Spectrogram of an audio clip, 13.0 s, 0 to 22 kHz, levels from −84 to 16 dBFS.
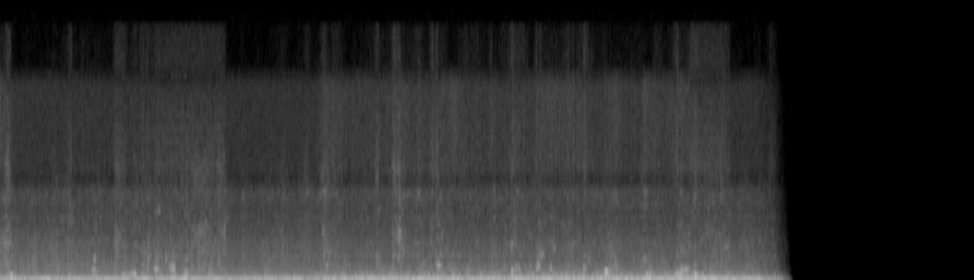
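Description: No technical faults are audible in this speech clip, and the smooth fade-out that begins around 10 s and completes at 10.58 s is a deliberate edit.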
